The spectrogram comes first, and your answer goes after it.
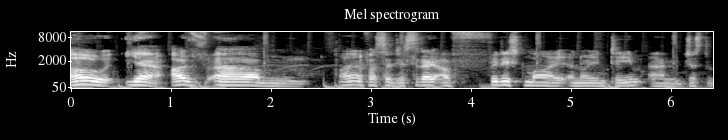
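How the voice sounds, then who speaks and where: Over faint background music, a man with a Birmingham accent speaks at a fairly slow pace in a dark, mellow tone, his loudness swinging widely. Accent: Birmingham (Brummie) English. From England, Birmingham; England. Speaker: streamer and graphic designer; streamer. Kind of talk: casual live stream chat. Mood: relaxed, amused. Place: home room.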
